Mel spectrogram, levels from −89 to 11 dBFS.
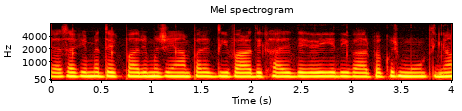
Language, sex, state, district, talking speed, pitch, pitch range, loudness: Hindi, female, Uttarakhand, Tehri Garhwal, 285 wpm, 205 Hz, 200-205 Hz, -11 LUFS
